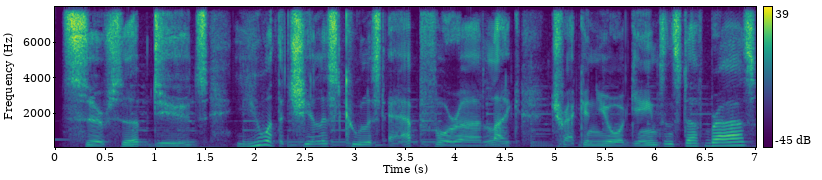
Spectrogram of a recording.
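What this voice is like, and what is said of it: Put-on weird surfer-dude accent. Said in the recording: “This accent is getting weird... Whew, this is a weird one.”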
